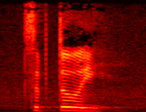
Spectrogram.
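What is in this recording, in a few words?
"tsïptui", Teotitlán del Valle Zapotec; once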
